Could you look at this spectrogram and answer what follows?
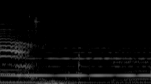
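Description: Leo, a pet cat, meows briefly in a game room, mixed with a steady tone and busy background sound.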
